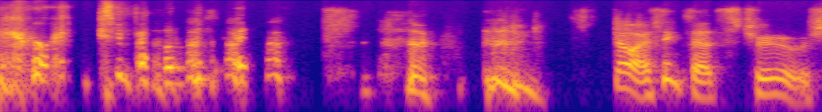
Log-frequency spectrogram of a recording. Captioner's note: laughs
